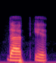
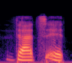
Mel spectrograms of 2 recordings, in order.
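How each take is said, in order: First: The s sound after 'that' is left out. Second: The s sound after 'that' is clearly pronounced. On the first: The speaker calls it wrong. "not that it" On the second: The speaker calls it right.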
